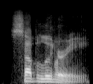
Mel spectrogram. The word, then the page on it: sublunary: American English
